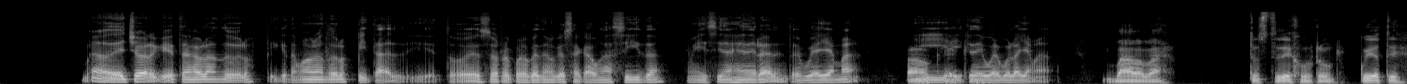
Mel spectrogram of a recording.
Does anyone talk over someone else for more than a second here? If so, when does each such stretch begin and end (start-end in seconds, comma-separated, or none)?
none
